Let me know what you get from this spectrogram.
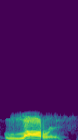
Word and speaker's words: Lyris: My name is Lyris, and it's spelled L-Y-R-I-S, and people cannot say that name.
